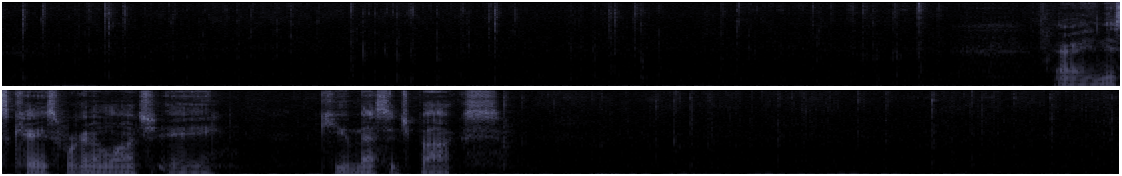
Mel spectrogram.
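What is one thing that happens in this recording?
Keys on a keyboard click as someone types.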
